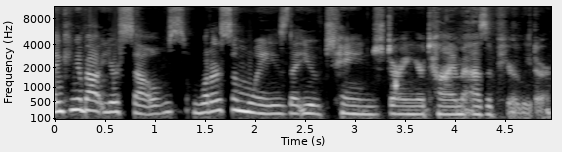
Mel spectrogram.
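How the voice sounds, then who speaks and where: A somewhat breathy woman's voice of medium pitch at a moderate pace. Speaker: panel moderator, college student. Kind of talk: panel moderation.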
